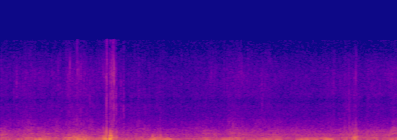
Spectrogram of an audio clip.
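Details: Bees buzzing naturally inside their hive: a dense, steady low hum with overlapping wingbeat drone, gently swelling and fading, with a brief louder buzz near the start as one bee passes close.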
